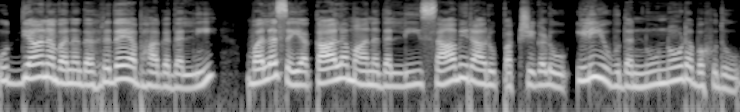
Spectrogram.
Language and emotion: Kannada, neutral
